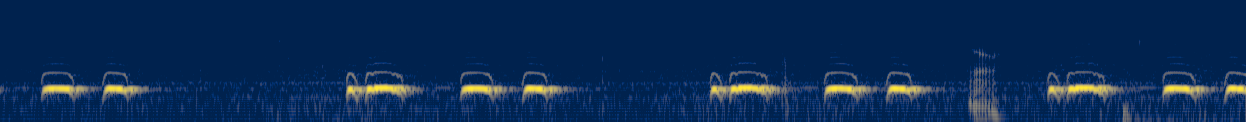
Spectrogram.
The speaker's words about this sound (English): Definitely a great horned owl. Yeah, soft and mellow. And yeah, very nice.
